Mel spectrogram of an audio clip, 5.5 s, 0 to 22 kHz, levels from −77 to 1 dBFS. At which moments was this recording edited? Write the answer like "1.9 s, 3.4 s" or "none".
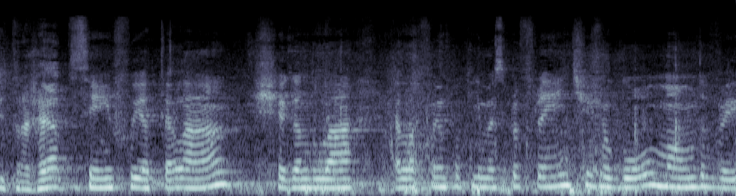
none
